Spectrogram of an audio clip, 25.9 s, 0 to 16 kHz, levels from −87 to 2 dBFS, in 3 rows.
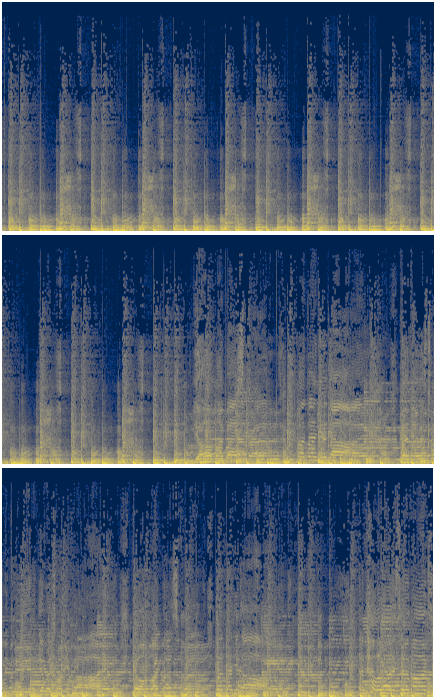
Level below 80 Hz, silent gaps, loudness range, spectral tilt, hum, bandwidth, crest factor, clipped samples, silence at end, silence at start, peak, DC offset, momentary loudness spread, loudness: -18 dBFS; none; 1 LU; -6.5 dB/octave; none; 13 kHz; 10 dB; under 0.1%; 0 s; 0 s; -2 dBFS; under 0.1%; 3 LU; -12 LUFS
